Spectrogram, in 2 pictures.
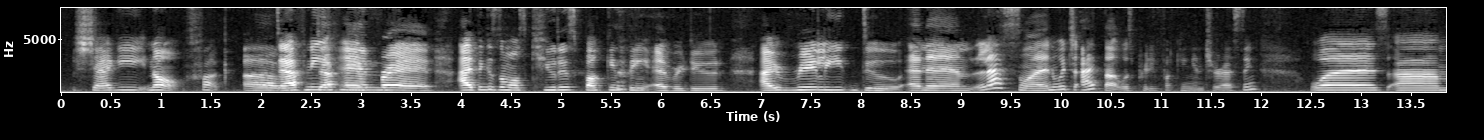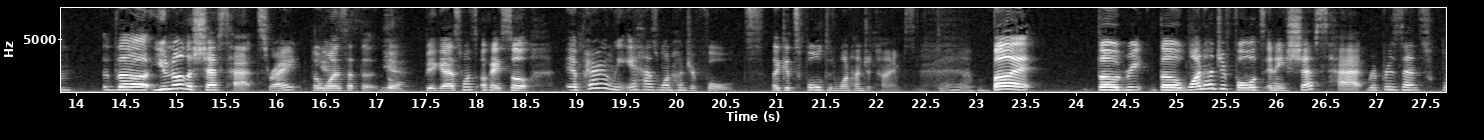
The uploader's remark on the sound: our microphone was a little wonky and some words maybe loud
